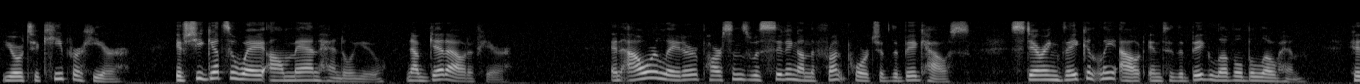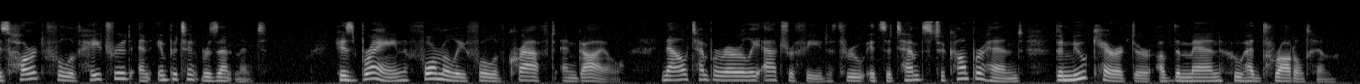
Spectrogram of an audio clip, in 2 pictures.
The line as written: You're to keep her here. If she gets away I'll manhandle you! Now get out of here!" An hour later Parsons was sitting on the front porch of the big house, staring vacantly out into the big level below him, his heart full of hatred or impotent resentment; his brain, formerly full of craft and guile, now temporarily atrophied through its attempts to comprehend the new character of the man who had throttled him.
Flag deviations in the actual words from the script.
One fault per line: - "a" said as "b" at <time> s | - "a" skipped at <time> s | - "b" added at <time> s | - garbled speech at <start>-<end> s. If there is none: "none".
- "or" said as "and" at 15.0 s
